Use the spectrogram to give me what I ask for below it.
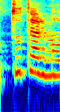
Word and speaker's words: totalement: Les pistes de, les pistes de, les pistes de ski sont totalement vides. Et le E du mot totalement n'est jamais prononcé, puisqu'il y a une consonne prononcée devant.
